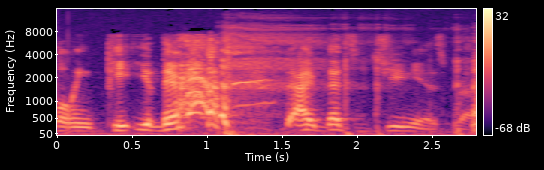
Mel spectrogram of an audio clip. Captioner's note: laughing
